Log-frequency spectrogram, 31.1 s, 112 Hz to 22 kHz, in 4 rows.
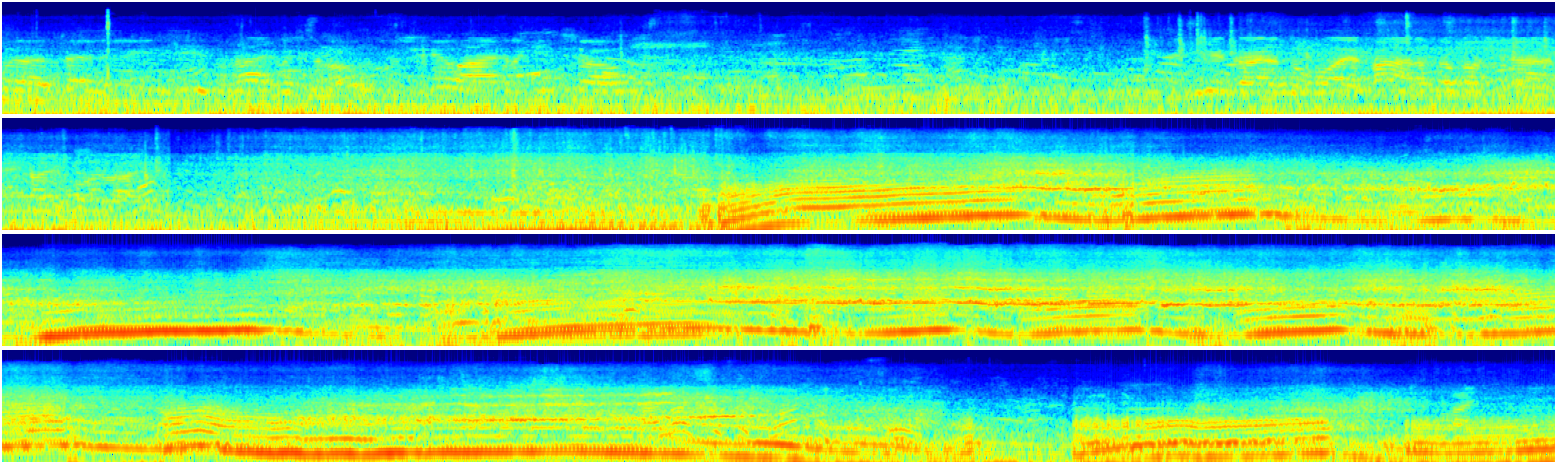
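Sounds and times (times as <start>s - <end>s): car engine revving: 6.2s - 31.0s
tyre squeal: 25.0s - 27.2s.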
